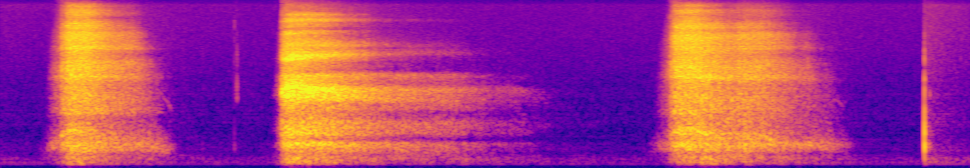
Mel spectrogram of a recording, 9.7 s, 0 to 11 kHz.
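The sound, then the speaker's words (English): Three deep breaths drawn slowly and evenly, each a long, airy rush of air separated by short pauses, with a tiny click at the very end; no talking. “Close your eyes and take 3 deep breaths.”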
